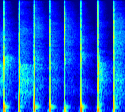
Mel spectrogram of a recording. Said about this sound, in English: Come on, round of applause, please.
